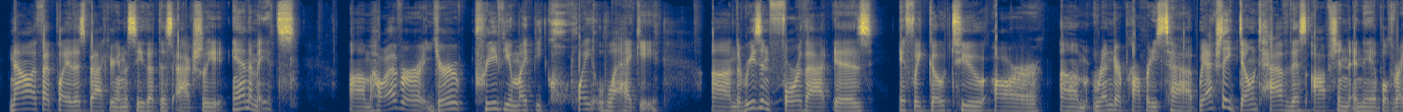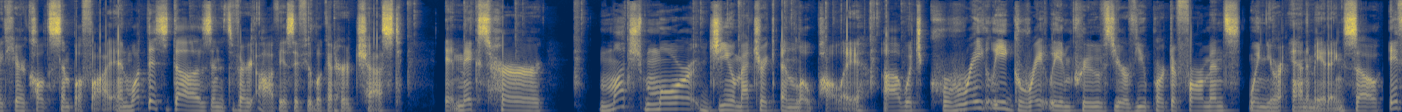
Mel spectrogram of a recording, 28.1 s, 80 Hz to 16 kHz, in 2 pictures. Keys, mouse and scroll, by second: 0.0 middle click, 0.6 -, 2.8 shift+middle click, 4.1 middle click, 4.9 shift+middle drag, 5.6 space, 6.7 shift+middle drag, 10.8 click, 12.3 middle click, 12.6 middle click, 15.5 shift+middle click, 16.4 middle click, 18.0 click, 18.6 click, 19.1 click, 19.7 click, 20.2 click, 20.9 click, 21.3 click, 21.8 click, 22.2 click, 22.6 click, 26.8 shift+middle drag, 27.1 shift+middle drag, 27.9 click.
